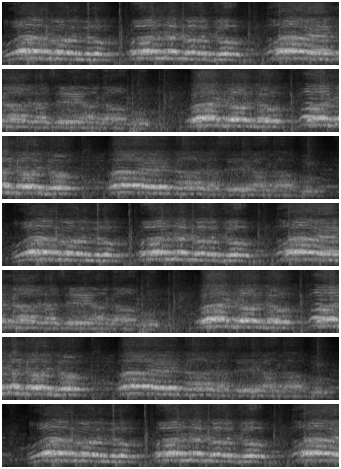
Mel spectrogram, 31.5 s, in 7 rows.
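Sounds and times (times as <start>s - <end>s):
chanting: 0.0s - 31.4s.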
